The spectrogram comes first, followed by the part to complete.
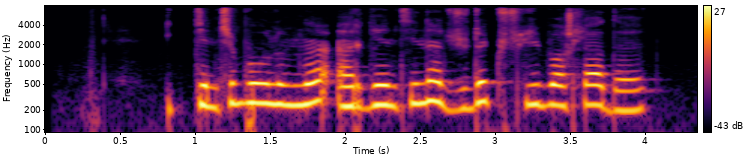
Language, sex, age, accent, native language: Uzbek, male, 12-17, Farg'ona, Uzbek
